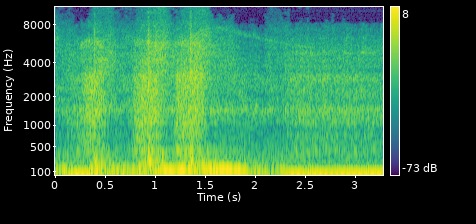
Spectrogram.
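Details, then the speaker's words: 2003-2007 Ford 6.0L Powerstroke diesel after high-pressure oil leak repair for long crank: deep rumble climbs cleanly through quick throttle blips and settles to steady idle; crisp, healthy throttle response. "But you see the, you know, the throttle response is real good. Yeah, she's responding real well."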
